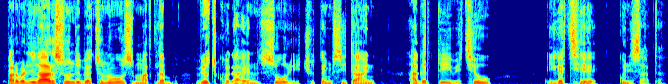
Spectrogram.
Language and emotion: Kashmiri, neutral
